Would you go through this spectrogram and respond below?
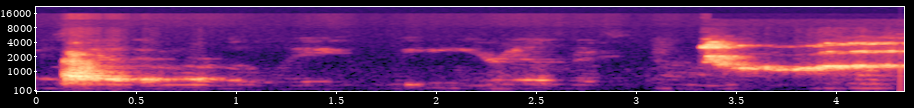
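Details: Young Blenheim Cavalier King Charles Spaniel puppy in an indoor puppy pen, litter of five born over New Year; a brief howling whine drops in pitch, then after a pause a longer sustained whine slides downward, with faint voices between.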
